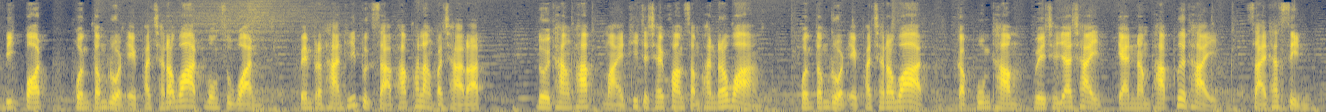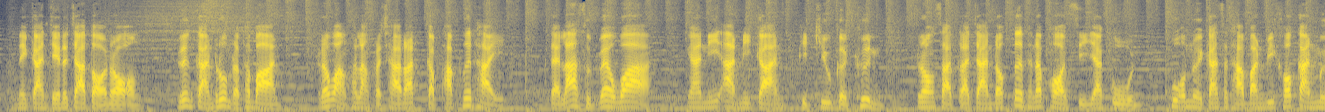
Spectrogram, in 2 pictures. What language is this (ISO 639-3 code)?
tha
